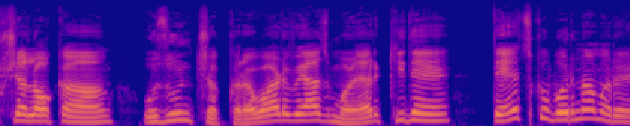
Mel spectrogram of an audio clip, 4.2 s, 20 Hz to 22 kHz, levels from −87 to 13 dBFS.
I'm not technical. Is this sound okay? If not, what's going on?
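Yes, nothing wrong can be heard in this recording.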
